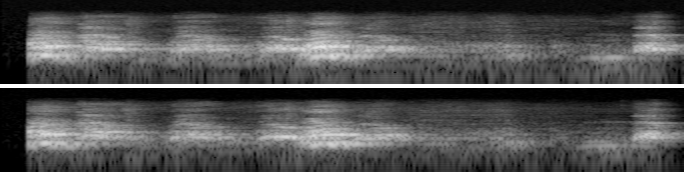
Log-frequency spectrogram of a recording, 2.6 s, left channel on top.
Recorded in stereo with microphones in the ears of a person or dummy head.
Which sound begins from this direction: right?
A dog barking, at 0.1 s.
